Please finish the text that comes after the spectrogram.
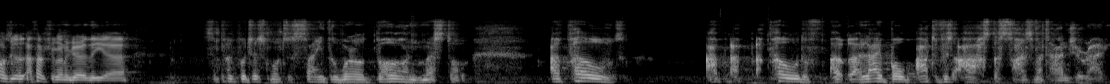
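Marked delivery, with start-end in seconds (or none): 2.0-11.0 lightly voiced bad Michael Caine, lower; a hint of a Cockney butler, nearly laughing; mock Michael Caine as Alfred, breaking into laughter; Michael Caine impression. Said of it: "That's a terrible Michael Caine".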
